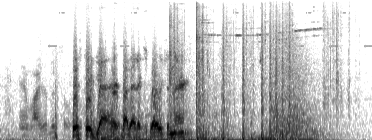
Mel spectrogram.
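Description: Gunshots fire in quick bursts nearby.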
